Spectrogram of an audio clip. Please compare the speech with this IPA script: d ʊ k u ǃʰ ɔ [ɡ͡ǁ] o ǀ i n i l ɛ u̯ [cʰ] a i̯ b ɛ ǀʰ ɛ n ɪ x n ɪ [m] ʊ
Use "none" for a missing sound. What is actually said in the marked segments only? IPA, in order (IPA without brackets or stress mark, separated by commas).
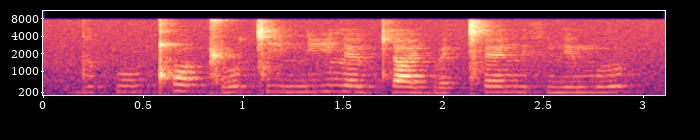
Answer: ɡ͡ǁ, cʰ, m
